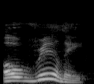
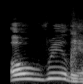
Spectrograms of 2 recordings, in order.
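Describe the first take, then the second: First: Said in the usual way. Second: Higher, mocking disbelief; lightly hammed incredulous reply; sarcastic mock surprise. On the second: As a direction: scoff at what she said. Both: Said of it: "and I said".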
